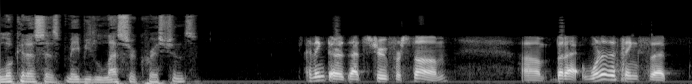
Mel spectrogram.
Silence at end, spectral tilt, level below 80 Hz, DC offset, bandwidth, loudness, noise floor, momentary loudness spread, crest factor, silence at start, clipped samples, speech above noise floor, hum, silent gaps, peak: 0.25 s; -3.5 dB/octave; -38 dBFS; under 0.1%; 11 kHz; -15 LUFS; -49 dBFS; 10 LU; 16 dB; 0 s; under 0.1%; 34 dB; none; none; 0 dBFS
